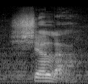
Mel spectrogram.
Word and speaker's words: Shelah: Patriarch Shelah, or Sheila, I think it's pronounced, 433.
